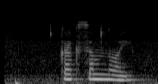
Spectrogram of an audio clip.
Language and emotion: Russian, neutral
